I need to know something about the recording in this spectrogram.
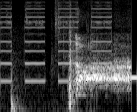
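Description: A woman cries out in alarm.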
